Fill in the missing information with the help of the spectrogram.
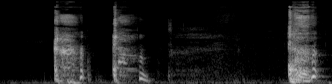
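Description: Three forceful coughs with a softer throat-clearing sound between them: a short coughing fit.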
